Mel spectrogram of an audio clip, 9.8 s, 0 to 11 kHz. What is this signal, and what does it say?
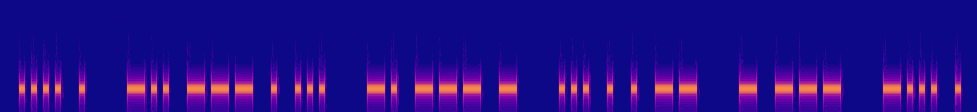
Morse code, heard as a keyed tone, about 21 wpm, 700 Hz. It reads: HE DOES NOT SEEM TO BE
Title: Sentences with 5-Word Phrases - 20wpm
